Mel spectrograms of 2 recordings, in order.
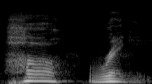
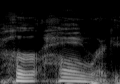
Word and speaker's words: Jauregui: Dad came up to me and said, if you can say Haregi. So it's like Haregi.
